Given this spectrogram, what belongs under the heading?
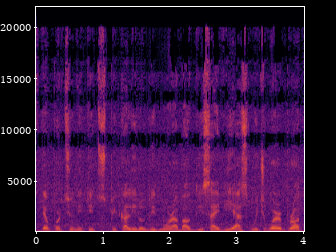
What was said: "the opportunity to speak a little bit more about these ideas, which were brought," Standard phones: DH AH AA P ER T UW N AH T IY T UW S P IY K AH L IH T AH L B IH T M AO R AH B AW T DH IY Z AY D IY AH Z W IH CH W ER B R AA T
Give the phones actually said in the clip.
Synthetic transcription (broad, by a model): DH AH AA P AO T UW N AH T IY T UW S P IY K AH L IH T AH L B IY T M AO R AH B AW T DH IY S AY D IY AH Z W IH CH W ER B R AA T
